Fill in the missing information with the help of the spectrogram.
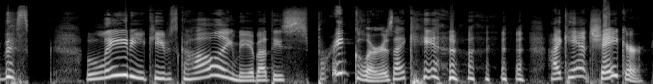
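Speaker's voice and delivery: drawn-out, hammed-up grumble about a pest; exasperated complaint. Imagines handyman complaining at home.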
